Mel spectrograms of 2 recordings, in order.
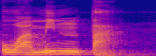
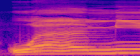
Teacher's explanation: cara membaca ikhfa yaitu dengan cara disamarkan selama 2 ketukan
